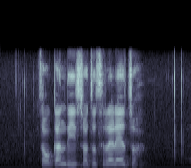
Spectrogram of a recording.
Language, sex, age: Venda, male, 27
